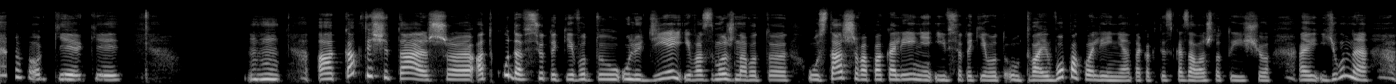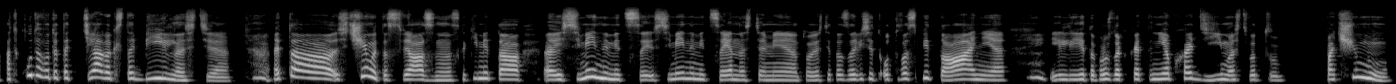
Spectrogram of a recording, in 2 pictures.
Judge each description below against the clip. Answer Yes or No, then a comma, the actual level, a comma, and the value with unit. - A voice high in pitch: Yes, high, 225 Hz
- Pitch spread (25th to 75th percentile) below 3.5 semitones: No, average, 3.9 semitones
